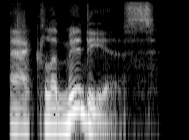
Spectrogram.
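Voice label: "achlamydeous", British English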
